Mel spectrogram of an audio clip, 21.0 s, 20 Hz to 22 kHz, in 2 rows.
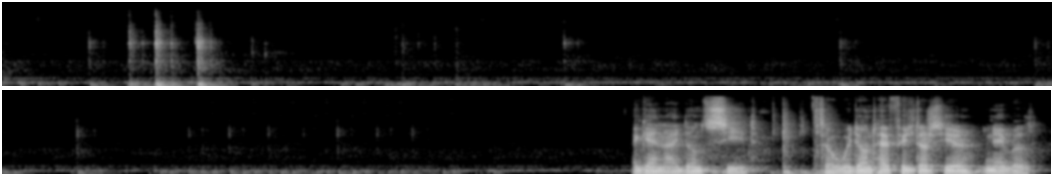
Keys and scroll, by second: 0.8 r, 1.1 f, 1.8 r, 4.0 ctrl+b, 5.5 f, 8.2 r, 10.2 r, 12.3 r, 13.4 r, 14.5 r, 18.4 ctrl+s.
